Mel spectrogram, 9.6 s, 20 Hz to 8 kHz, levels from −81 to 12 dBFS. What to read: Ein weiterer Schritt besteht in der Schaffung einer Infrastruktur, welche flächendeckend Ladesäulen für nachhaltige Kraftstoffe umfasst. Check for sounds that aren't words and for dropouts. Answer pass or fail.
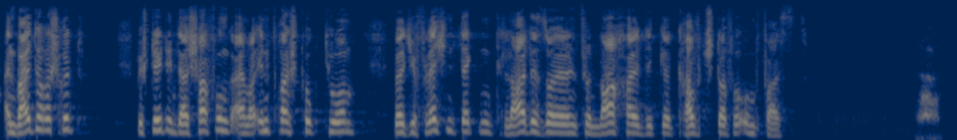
fail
